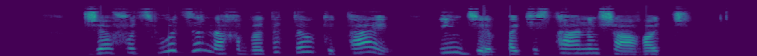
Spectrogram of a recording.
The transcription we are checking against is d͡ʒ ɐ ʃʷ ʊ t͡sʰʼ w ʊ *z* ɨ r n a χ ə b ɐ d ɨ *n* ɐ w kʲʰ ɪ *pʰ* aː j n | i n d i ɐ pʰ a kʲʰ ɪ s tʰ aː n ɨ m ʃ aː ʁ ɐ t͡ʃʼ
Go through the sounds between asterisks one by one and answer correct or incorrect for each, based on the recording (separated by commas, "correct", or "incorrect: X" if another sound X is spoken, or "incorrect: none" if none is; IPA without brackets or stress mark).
incorrect: d͡z, incorrect: d, incorrect: tʰ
